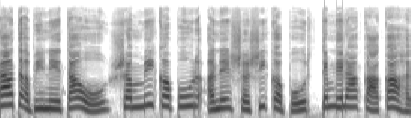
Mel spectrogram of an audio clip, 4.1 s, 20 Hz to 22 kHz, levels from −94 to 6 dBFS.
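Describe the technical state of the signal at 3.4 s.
At 3.4 s the speech sounds briefly jumbled, with a short scrambled moment, just after "અને શશિ કપૂર". This is chunks out of order, spanning 3.24 to 3.42 s: one 60 ms chunk of audio arrived or was written two chunks late, so it plays after the two that should follow it. Nothing is missing, but the reordering creates three hard joins.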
